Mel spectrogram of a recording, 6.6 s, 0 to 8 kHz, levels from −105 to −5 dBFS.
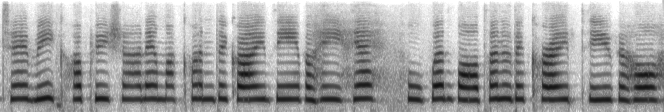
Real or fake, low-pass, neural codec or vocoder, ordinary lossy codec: fake; 7.2 kHz; codec, 16 kHz, 0.5 kbps, X-Codec, HuBERT features, trained on LibriSpeech; Opus, 32 kbps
